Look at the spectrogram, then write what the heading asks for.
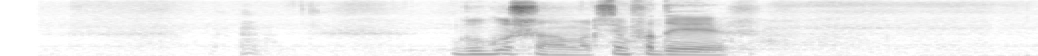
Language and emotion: Russian, neutral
